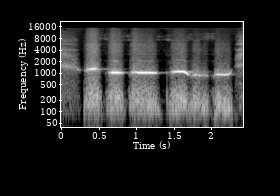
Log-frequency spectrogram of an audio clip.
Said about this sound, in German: Und dann habe ich das so gepfiffen.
